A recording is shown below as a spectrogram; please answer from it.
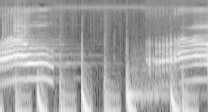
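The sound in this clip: Cats meow in a quick, rhythmic string of many loud, whiny cries, each sliding down in pitch and some overlapping into a wailing caterwaul, with no talk.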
